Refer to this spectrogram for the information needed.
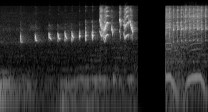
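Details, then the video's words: Long-tailed shrike, a Banyuwangi champion singer for tutoring: accelerating series of clear chipped notes building into harsh squeaky calls, then a brief silence and a burst of electronic music. "MASTERAN CENDET JUARA"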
